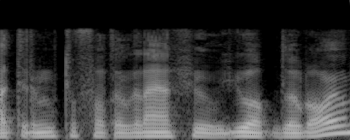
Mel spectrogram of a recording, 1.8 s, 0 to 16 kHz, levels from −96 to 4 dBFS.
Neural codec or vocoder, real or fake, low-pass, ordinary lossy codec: codec, 16 kHz, 1 kbps, FunCodec, trained on LibriTTS, 50 frames a second; fake; 7.2 kHz; AAC, 96 kbps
